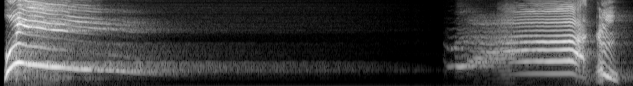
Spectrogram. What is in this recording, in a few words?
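dying, English; Rumble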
